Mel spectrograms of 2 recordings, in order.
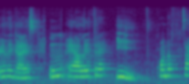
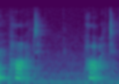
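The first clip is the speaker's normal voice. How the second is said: softer British part with the R dropped, pot; British accent; 3 semitones lower, 10 dB quieter than usual. Shown as a demonstration. Teacher demonstrating the British R. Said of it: "se você falar no britânico".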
